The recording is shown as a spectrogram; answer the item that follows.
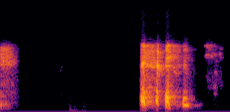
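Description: A person coughing: a brief sound at the very start, then a quick run of about three coughs about one and a half seconds in.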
